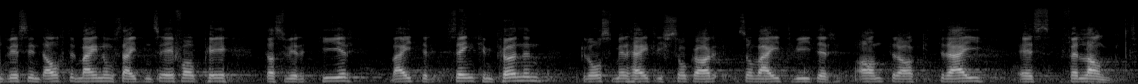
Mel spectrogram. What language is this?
Swiss German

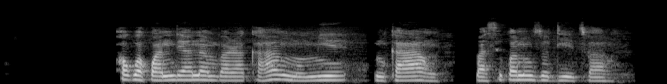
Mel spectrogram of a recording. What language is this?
Igbo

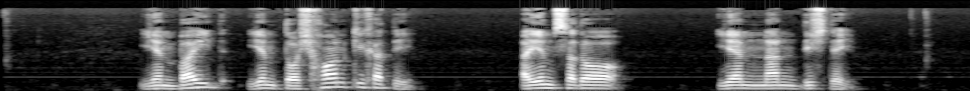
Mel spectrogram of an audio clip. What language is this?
Wakhi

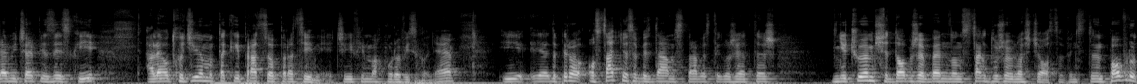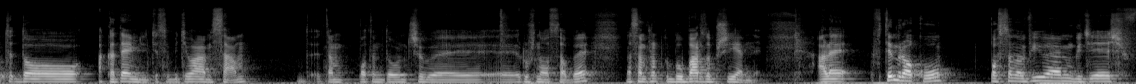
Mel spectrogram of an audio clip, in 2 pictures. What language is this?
Polish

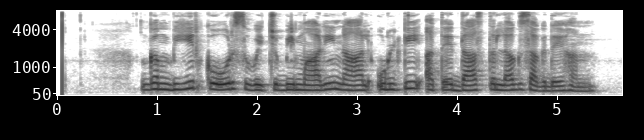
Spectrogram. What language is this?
Punjabi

